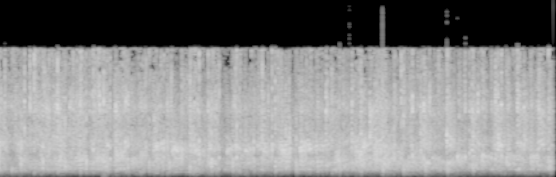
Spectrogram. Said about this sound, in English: How we feeling? Let's clap, y'all.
